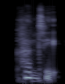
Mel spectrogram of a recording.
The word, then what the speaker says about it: Contigo: Contigo. Yeah. – How do you spell it? – C-O-N-T-I-G-O.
